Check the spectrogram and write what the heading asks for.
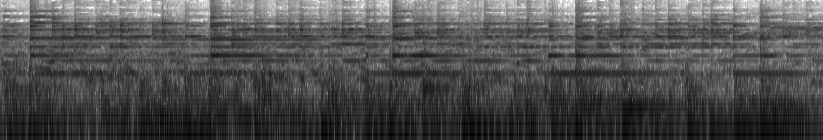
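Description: Danjiri float's festival music (narimono): metal gongs and drums struck in a running rhythm, with sharp strikes about once a second over held ringing tones. It plays loudly over a steady low rumble.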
